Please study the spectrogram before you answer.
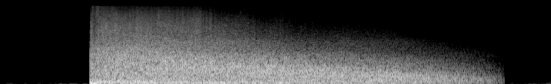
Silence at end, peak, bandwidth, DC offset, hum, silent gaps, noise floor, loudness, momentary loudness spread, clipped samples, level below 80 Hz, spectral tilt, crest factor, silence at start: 0.55 s; -2 dBFS; 16 kHz; under 0.1%; none; none; -72 dBFS; -14 LUFS; 13 LU; under 0.1%; -22 dBFS; -6.5 dB/octave; 12 dB; 0.9 s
